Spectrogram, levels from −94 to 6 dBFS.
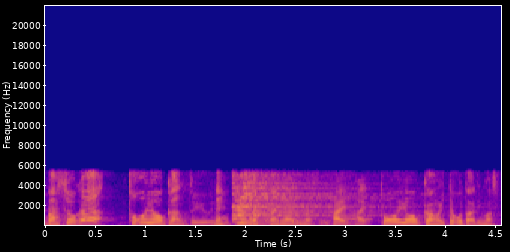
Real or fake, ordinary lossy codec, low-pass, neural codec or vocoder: fake; none; 5.4 kHz; vocoder, 22.05 kHz, 80 mel bands, Vocos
